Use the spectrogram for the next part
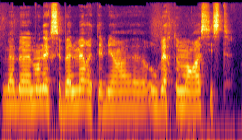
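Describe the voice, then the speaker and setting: Halting woman in her fifties, Portuguese-born. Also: on the low side, completely flat delivery. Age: 50s. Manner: halting, many pauses and restarts. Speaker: interviewee, childminder. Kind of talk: casual interview conversation.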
